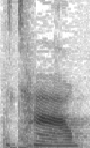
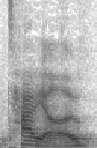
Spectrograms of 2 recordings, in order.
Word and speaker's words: tao: It might be that you, it's called the tau. People call it the tao, but that's not how it's pronounced.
